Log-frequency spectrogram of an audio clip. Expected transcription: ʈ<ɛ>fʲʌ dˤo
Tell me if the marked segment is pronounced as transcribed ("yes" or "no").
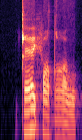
yes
